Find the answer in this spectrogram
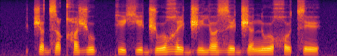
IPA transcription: t͡ʃʌd͡ziqʰɛʒu kːiçid͡ʒu ʁid͡ʒijʌzɪ d͡ʒɜnu χut͡sɪ

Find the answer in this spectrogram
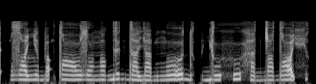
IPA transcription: zˤɘʎɘbɘʔtˤow uzˤoŋɔ ɡɘɡdajab ŋod | ɟu huhadɟa dˤuç

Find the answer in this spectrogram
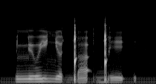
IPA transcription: lʲujʎəɡ͡ǃaʔɡ͡ǃiʔ

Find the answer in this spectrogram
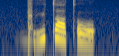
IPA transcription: ɡ͡ǁytatʼo

